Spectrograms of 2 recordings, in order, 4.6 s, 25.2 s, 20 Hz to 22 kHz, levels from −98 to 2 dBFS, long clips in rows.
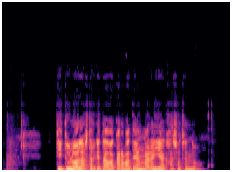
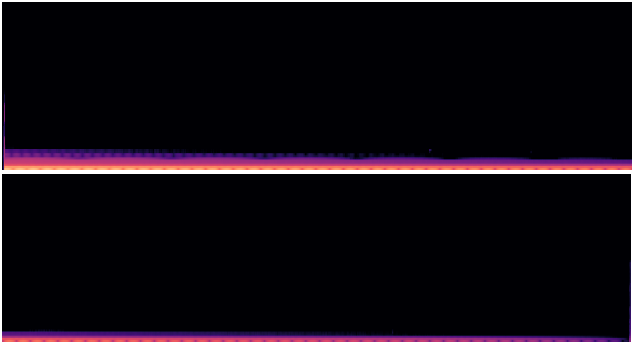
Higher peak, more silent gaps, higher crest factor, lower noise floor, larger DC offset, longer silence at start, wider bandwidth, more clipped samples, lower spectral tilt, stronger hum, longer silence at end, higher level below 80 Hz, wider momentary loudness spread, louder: first, -2 dBFS vs -6 dBFS; neither; about the same, 18 dB vs 18 dB; second, -58 dBFS vs -77 dBFS; neither; first, 0.4 s vs 0.05 s; first, 7.8 kHz vs 1.7 kHz; neither; second, -5 dB/octave vs -14.5 dB/octave; neither; second, 0.6 s vs 4.45 s; first, -54 dBFS vs -64 dBFS; second, 12 LU vs 24 LU; first, -17 LUFS vs -23 LUFS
